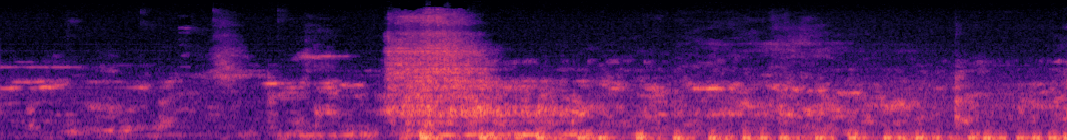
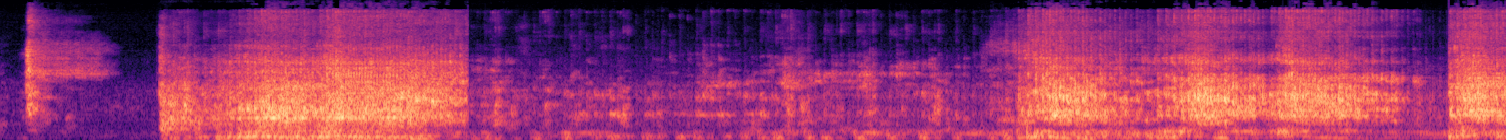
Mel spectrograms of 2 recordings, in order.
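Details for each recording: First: Honda Karisma motorcycle engine after a rebuild with a new connecting rod and nearly all main components replaced, earlier starved of oil, settles into a soft, steady putter with no knock: normal running, like new. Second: Honda Karisma motorcycle engine that once ran out of oil starts, then a harsh heavy clatter from between block and crankcase rises with revs; suspected piston or connecting rod damage: connecting rod big-end knock, before teardown.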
